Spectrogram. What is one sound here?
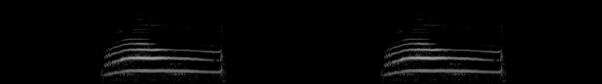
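A cat meows loudly twice.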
